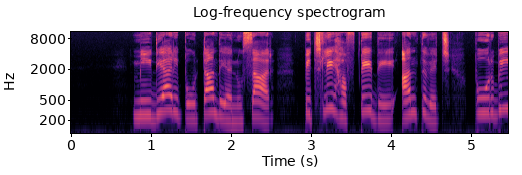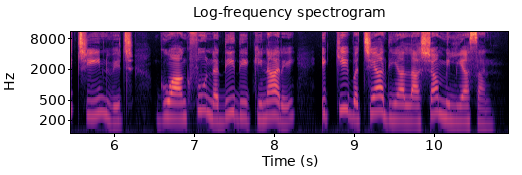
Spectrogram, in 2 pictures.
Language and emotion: Punjabi, neutral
